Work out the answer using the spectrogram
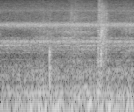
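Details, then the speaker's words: Fan-assisted burner on a small sprung-arch stoneware kiln run gently, not pushed hard, with biscuit-fired pots inside. Steady low roar with a faint fan whine on top, even and unwavering; normal operation. "here's the one with the oxygen and we're not kicking it awfully hard right now"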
